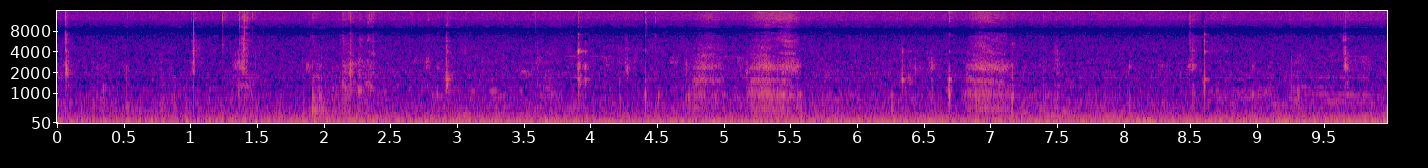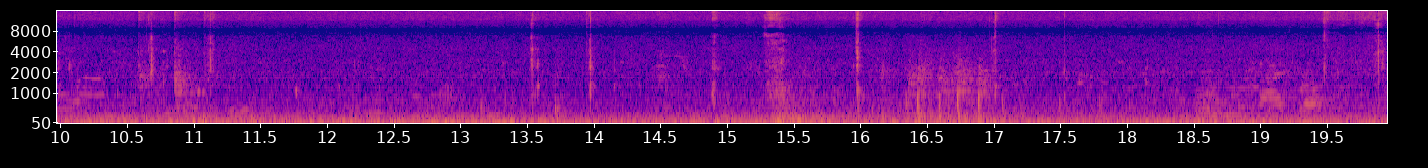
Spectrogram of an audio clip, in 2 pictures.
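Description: A young man chews and slurps food loudly up close.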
